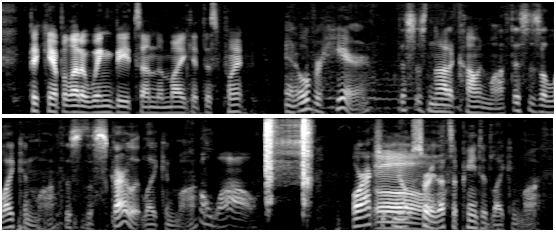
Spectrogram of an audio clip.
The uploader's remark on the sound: The guys wrap up their behind-the-scenes tour of the Cornell University Insect Collection. Takes them out into the woods for some nighttime mothing! This episode was recorded on July 2-3, 2022 at the Cornell University Insect Collection in Comstock Hall at Cornell University and at Steege Hill Nature Preserve in Corning, NY.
